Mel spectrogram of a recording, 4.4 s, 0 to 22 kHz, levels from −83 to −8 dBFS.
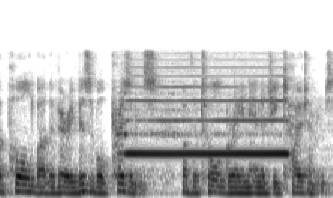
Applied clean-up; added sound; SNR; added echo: none; Wind instrument, woodwind instrument; -1 dB; reverberation time 0.3 s.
